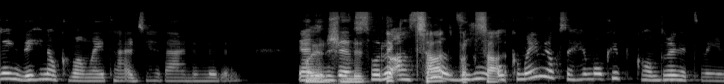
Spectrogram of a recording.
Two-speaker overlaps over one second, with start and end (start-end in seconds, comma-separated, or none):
3.0-5.1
